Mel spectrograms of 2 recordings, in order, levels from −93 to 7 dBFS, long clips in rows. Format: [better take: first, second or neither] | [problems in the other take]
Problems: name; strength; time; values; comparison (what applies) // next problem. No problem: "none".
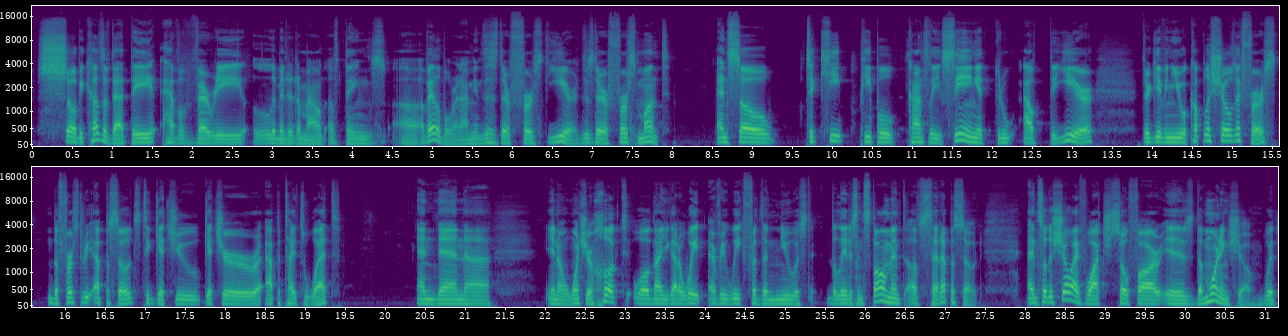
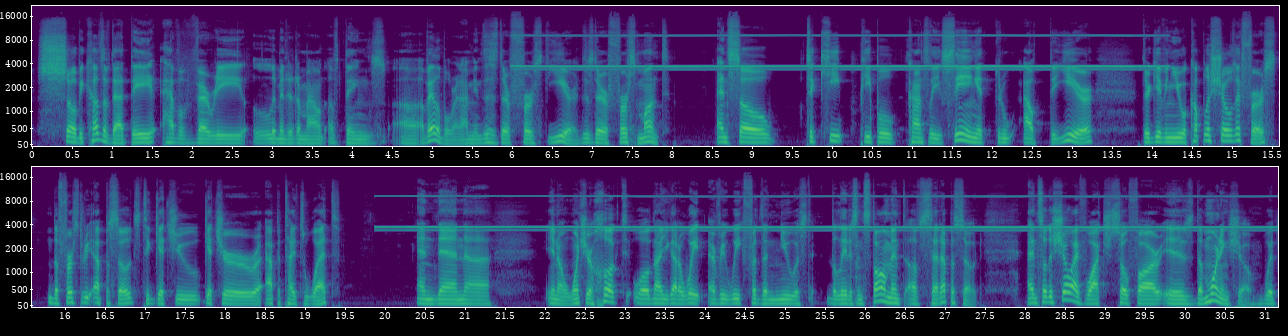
first | high-pitched whine; loud; from 6 to 14 s and from 20 s on; 3.5 kHz, 7 dB below the speech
